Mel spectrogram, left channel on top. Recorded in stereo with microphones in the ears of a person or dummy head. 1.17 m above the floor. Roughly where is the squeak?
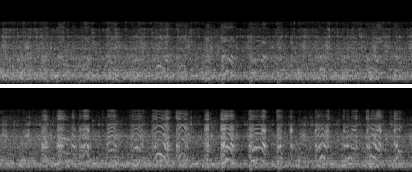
Right.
